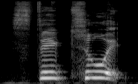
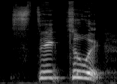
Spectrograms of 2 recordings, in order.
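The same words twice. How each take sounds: First: Slow, deliberate "Stick to it" with "to" leaned on; slow emphatic. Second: Said in the usual way. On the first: Shown as a demonstration. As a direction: stick to it said slowly with weight on "to". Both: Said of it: "coaching repeat".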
